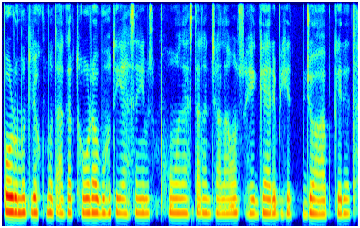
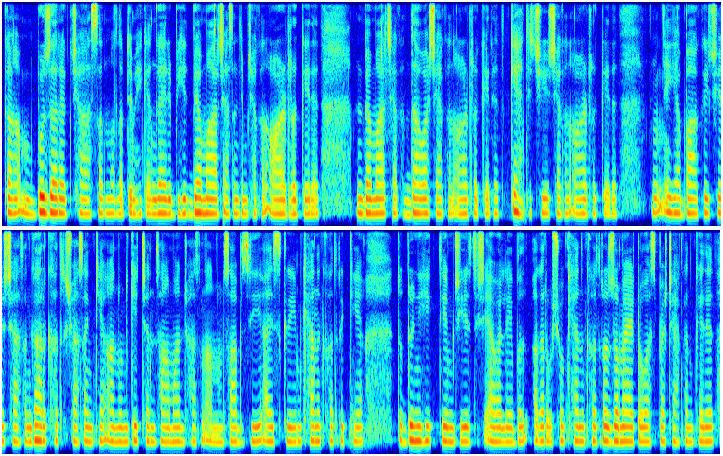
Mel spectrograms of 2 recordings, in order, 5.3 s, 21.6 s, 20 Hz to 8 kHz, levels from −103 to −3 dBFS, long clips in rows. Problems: background sounds at intervals, low volume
